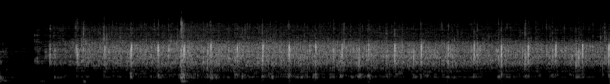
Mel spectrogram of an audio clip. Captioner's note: applause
